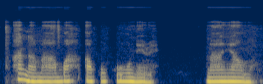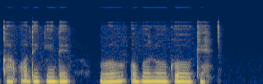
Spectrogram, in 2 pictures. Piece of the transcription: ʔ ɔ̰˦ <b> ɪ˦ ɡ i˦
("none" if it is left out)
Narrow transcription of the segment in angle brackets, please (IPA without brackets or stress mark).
d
